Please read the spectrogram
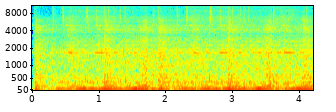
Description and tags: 31oBpM FLoWErS The Girl Had My Sex - 4
Another edit of Loop #1. Loopable @310bpm! Made with WMCP, from the one and only Bludgeonsoft.
randomized, experimental, eclectic, weird, strange, loop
